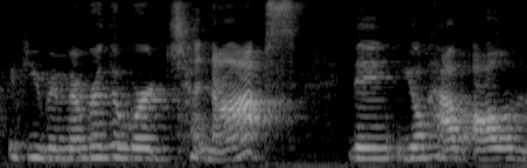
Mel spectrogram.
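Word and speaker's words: CHNOPS: you can think of it as chanops so c h n o p s it sort of looks like chops but we got to get the n in there someplace and it's easiest to pronounce if i stick it right there so it's chanops and those six elements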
